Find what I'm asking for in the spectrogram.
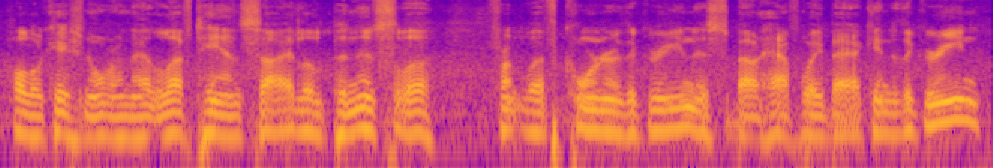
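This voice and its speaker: A man's voice: brisk, creaky. A man giving live golf tournament commentary, describing shots and greens analytically in short phrases. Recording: noisy outdoor broadcast with ambient rumble.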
